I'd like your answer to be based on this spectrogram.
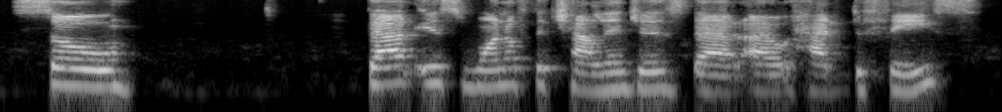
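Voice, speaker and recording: A woman's voice: medium pitch, a bit bright, low-quality recording. Earnest woman on a video call. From Philippines. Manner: earnest, halting with many ums. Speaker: guest speaker. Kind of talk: webinar presentation.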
